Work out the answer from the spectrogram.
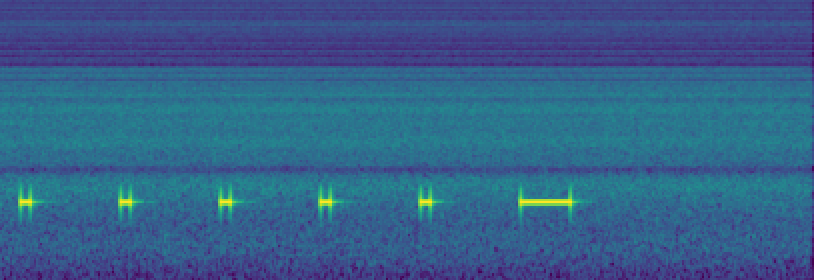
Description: Radio time signal (six pips, as the Greenwich Time Signal), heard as pips, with room echo.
